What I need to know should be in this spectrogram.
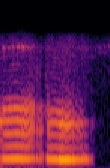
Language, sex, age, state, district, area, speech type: Assamese, female, 18-30, Assam, Golaghat, urban, conversation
